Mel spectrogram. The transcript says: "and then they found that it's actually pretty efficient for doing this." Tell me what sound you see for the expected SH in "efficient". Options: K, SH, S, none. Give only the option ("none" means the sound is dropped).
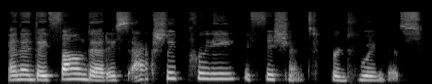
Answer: SH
